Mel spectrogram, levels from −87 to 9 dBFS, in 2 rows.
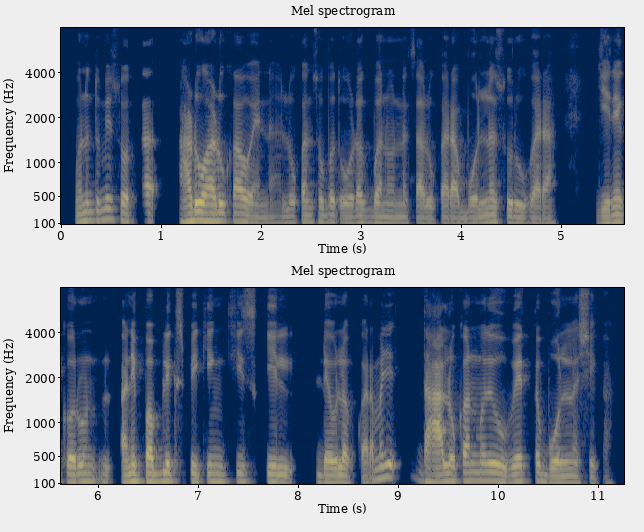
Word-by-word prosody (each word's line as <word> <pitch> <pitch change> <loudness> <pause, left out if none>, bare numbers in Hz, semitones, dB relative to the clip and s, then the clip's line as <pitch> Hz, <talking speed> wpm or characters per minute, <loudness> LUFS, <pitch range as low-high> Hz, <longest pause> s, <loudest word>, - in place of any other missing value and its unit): म्हणून 130 +4 -2
तुम्ही 155 +3 -2
स्वतः 130 -3 -3 0.3
हळू-हळू 125 +1 +6
का 125 -1 -2
होईना 95 -4 -2
लोकांसोबत 110 +3 -5
ओळख 100 +1 -3
बनवणं 95 -2 -5
चालू 90 -1 -5
करा, 90 -1 -2
बोलणं 95 +6 -3
सुरू 100 -3 -3
करा. 85 -1 -5 0.5
जेणेकरून 115 +3 +1
आणि 110 +3 +5
पब्लिक 125 +1 +5
स्पीकिंगची 125 0 -3
स्किल 120 -1 -1 0.3
डेव्हलप 110 -1 +3
करा 105 - -3
म्हणजे 180 +4 +2 0.3
10 110 -1 +5
लोकांमध्ये 130 +2 +2
उभे 120 -2 +3
आहेत 120 0 0
तर - - +1
बोलणं 105 -1 +1
शिका 95 -2 -9
115 Hz, 155 wpm, -24 LUFS, 100-125 Hz, 0.5 s, हळू-हळू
